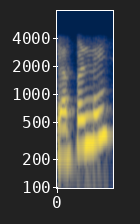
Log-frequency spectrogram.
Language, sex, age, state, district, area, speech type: Telugu, female, 60+, Andhra Pradesh, West Godavari, rural, conversation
